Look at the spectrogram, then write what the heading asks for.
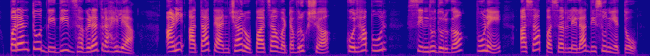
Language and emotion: Marathi, neutral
